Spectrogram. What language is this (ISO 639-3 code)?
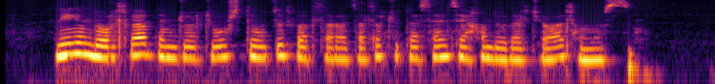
mon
